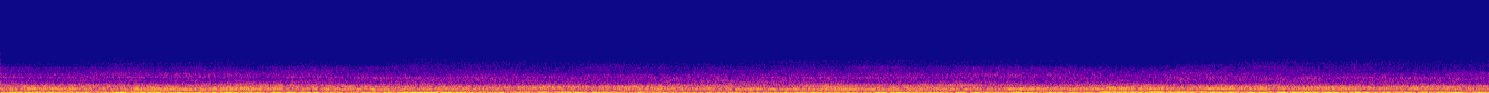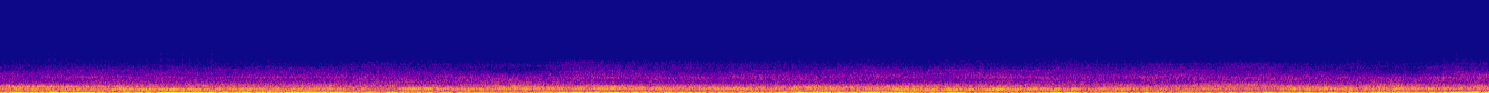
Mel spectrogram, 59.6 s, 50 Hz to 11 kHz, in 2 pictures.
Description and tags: archi soundscape cavern3
Instances of Surge (Synth) and Rayspace (Reverb)
Sounds good for cavern soundscapes.
ambience, cave, ambient, air, atmosphere, airflow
